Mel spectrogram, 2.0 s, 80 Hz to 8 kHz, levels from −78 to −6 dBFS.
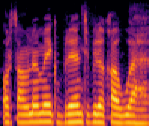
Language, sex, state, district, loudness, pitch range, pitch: Hindi, male, Jharkhand, Deoghar, -15 LUFS, 175-185 Hz, 185 Hz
